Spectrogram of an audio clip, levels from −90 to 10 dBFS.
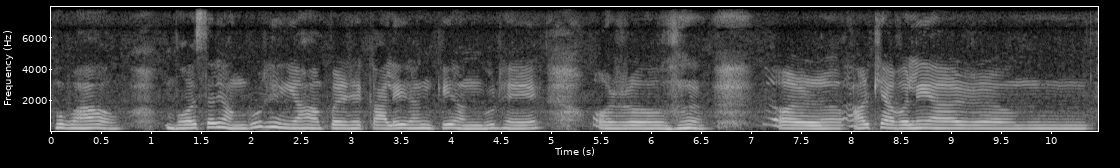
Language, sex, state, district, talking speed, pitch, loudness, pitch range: Hindi, female, Uttar Pradesh, Hamirpur, 120 wpm, 210 Hz, -21 LUFS, 200-225 Hz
